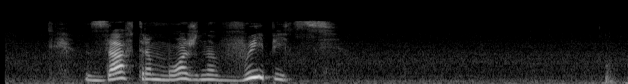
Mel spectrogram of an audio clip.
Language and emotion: Russian, positive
